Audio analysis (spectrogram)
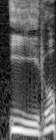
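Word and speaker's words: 益: 마찬가지로 중국 발음은 기역 받침이 없어서 이로 발음됐죠.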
